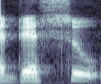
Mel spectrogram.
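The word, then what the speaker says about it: です: Ingat des tulisannya desu tapi dibaca des.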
